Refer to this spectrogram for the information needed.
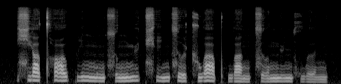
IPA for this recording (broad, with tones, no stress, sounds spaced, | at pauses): ɕ j ä˥˨ t̪ʰ ɑ˥˨ ʊ̯ p i˥˨ n n̪ ʊ˩ ŋ s ʊ˨˦ ŋ m y˦ t͡ɕʰ i˨˦ ŋ s ɹ̩˨˩ ʈ͡ʂ w ä˦ pʰ w a˨˩ n t͡s ɤ˨˦ n̪ y˥˨ n x w ə˨˩ n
